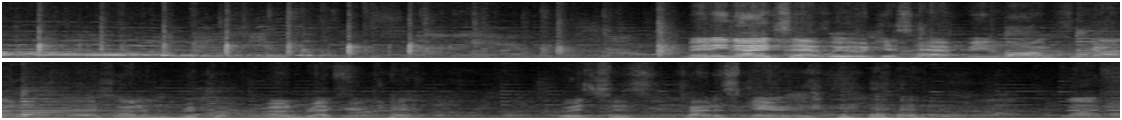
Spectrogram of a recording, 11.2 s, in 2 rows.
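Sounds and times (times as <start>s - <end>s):
steady evenly spaced hand claps: 0.0s - 3.5s
speech: 3.4s - 11.1s
laughter: 9.2s - 10.9s.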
